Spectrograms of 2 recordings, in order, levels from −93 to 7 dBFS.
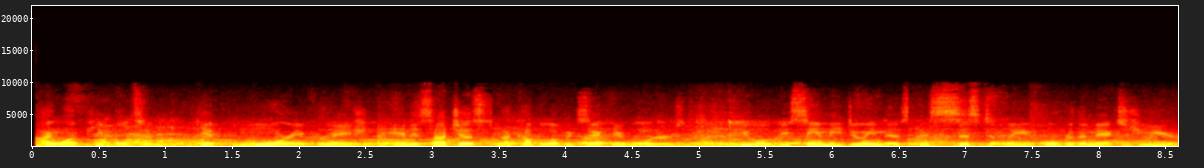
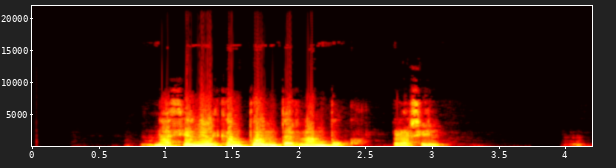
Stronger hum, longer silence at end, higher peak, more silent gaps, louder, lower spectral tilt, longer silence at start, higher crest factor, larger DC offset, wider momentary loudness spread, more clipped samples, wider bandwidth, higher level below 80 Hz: neither; about the same, 0 s vs 0.1 s; about the same, -2 dBFS vs 0 dBFS; second, none vs 3.74-3.96 s; second, -16 LUFS vs -10 LUFS; about the same, -7.5 dB/octave vs -7 dB/octave; second, 0 s vs 0.85 s; about the same, 14 dB vs 12 dB; neither; second, 5 LU vs 11 LU; second, under 0.1% vs 0.5%; first, 8.8 kHz vs 7.8 kHz; second, -56 dBFS vs -40 dBFS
